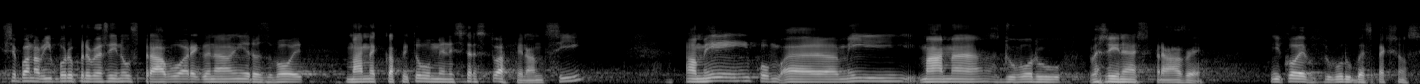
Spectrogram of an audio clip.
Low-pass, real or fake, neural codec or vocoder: 7.2 kHz; fake; codec, 16 kHz, 2 kbps, X-Codec, HuBERT features, trained on balanced general audio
